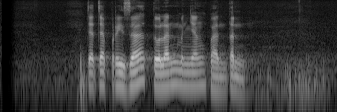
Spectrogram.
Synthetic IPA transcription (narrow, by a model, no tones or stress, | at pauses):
t͡ʃɛt͡ʃɛprezad̪̥olanməɲaŋb̥a̤nt̪ən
